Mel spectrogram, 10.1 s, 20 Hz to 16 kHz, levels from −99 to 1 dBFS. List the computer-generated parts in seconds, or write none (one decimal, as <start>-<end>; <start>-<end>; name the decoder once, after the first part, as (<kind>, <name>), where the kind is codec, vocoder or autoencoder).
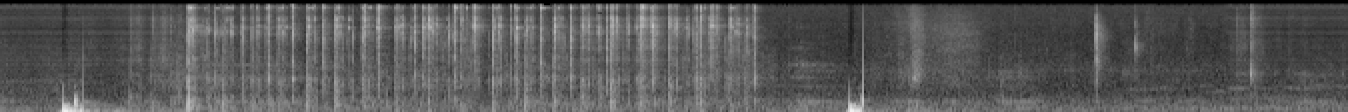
0.0-1.3 (autoencoder, DAC-VAE); 4.3-5.1; 9.2-10.1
